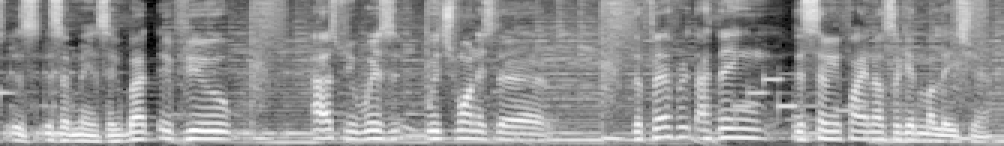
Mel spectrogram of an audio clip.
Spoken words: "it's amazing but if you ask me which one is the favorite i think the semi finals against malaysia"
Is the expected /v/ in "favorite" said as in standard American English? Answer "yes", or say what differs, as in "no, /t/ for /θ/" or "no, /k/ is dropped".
no, /f/ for /v/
